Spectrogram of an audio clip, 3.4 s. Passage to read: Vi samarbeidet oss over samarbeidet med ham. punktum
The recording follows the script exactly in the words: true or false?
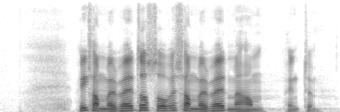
true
